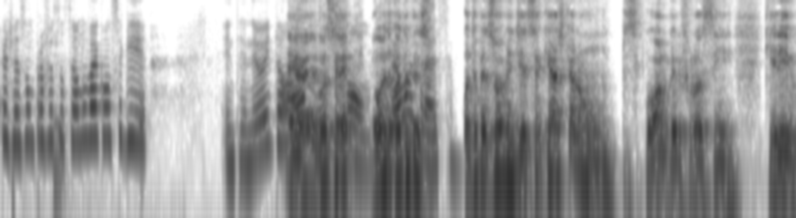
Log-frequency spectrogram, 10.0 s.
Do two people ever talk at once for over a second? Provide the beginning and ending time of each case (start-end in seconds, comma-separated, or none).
3.6-5.7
